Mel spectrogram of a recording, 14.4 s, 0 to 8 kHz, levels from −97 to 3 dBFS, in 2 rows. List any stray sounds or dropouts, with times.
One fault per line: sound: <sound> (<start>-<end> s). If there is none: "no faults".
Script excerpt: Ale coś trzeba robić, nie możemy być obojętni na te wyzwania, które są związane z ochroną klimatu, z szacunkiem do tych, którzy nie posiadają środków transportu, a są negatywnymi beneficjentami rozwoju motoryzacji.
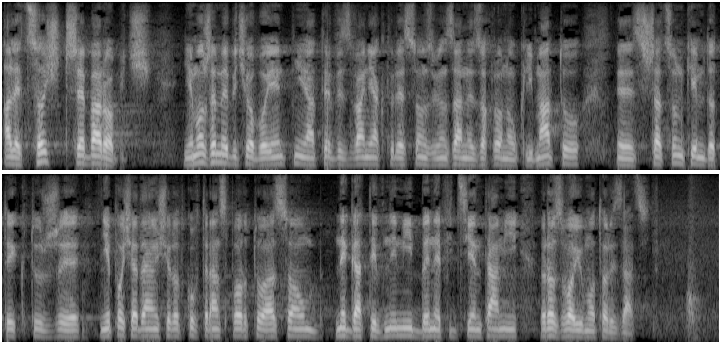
sound: whoosh (14.0-14.3 s)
